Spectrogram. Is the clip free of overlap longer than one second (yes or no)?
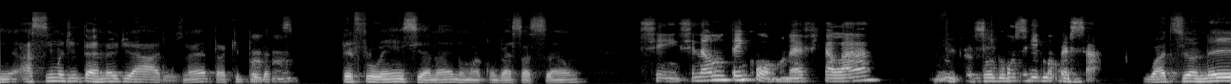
no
